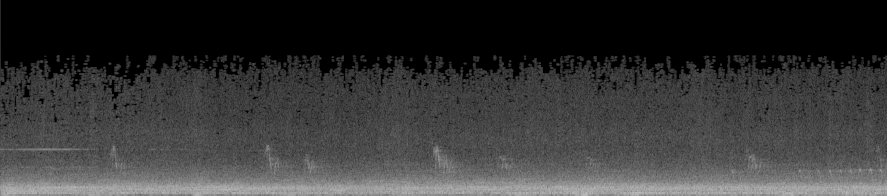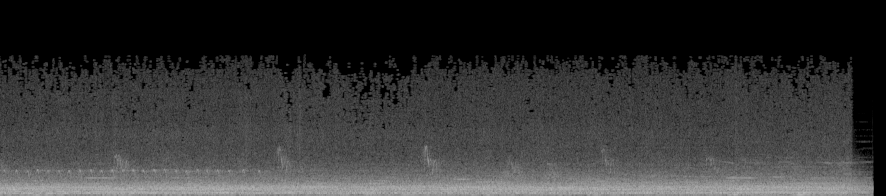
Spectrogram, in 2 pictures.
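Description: Dense, steady buzzing of a honeybee swarm, with a low hum underneath that changes every few seconds and short high chirps now and then. The sound drops away just at the end.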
